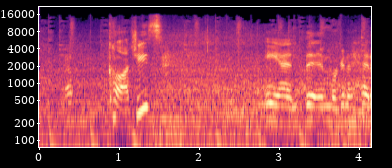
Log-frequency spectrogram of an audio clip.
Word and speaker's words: kolaches: and then eric's getting i think there's pronounced kolaches kolaches and then we're gonna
